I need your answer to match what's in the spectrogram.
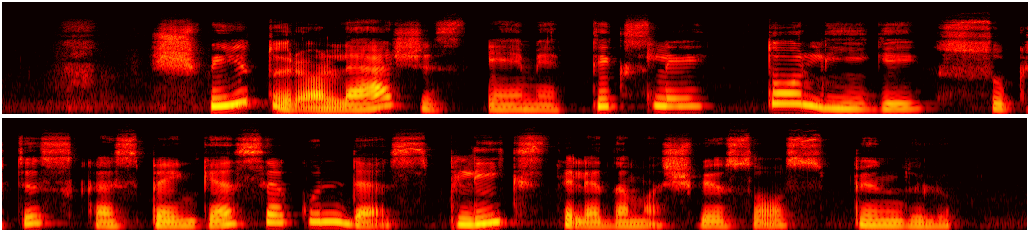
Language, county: Lithuanian, Panevėžys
